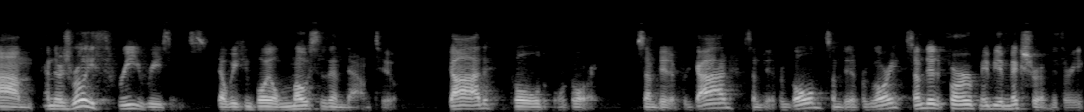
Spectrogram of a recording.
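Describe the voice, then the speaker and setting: Lively intonation and big swings in loudness mark this man's medium-pitched voice. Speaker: school teacher. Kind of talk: recorded class lesson. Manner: casual, filler words; fast.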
